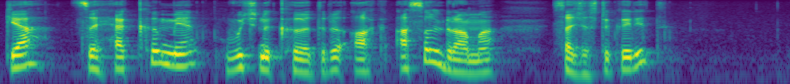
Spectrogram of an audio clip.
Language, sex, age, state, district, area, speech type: Kashmiri, male, 30-45, Jammu and Kashmir, Srinagar, urban, read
